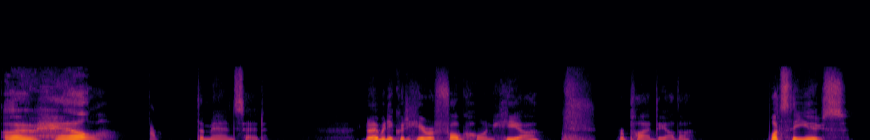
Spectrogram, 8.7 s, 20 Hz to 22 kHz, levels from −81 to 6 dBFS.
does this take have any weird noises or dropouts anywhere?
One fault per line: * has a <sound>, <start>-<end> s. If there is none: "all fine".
* has a chirp, 1.5-1.6 s
* has a breath, 5.6-6.0 s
